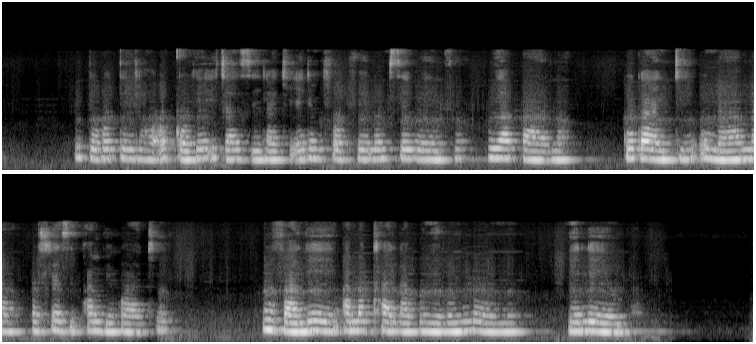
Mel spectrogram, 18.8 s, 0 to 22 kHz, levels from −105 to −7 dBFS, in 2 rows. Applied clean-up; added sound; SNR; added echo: neural separator model SepFormer DNS4.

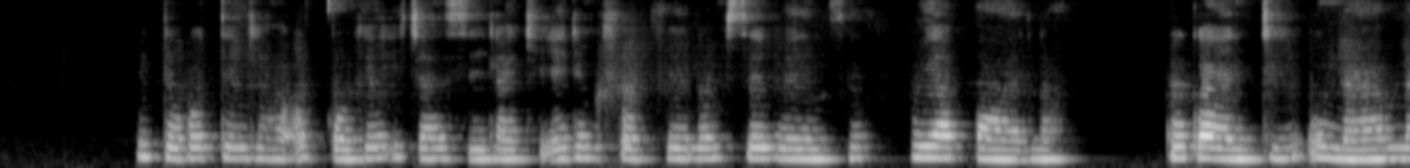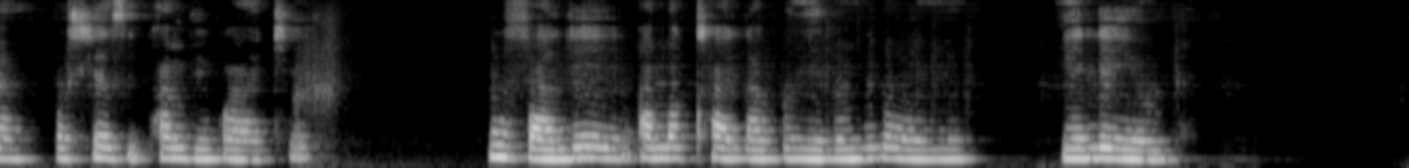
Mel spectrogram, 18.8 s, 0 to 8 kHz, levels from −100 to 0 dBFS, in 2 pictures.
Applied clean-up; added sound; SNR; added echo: neural mask model DeepFilterNet 3.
